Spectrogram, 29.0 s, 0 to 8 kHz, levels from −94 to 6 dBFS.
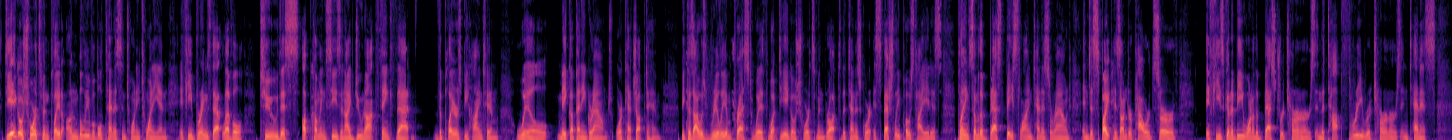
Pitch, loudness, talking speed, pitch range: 130 Hz, -28 LUFS, 170 wpm, 120-150 Hz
